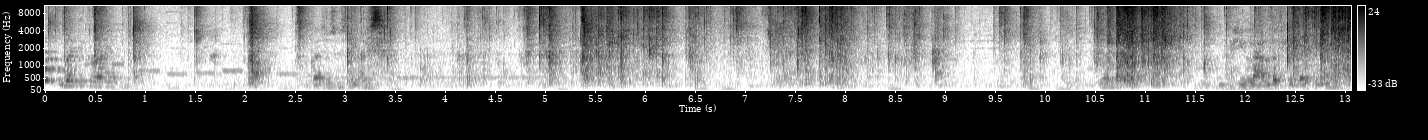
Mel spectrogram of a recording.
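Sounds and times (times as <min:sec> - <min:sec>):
packaging rustling and crinkling: 0:00.0 - 0:13.0.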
